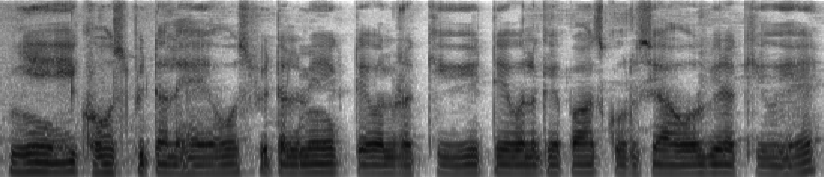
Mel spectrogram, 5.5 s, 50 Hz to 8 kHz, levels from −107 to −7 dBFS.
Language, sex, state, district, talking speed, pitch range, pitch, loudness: Hindi, male, Uttar Pradesh, Saharanpur, 205 wpm, 95-105 Hz, 100 Hz, -17 LUFS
